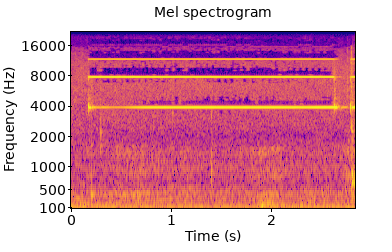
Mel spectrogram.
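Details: Philips Model 148 tube radio restoration with new tubes but radio deaf: continuity tester holds a steady high beep for over two seconds on a circuit shorted to ground, traced toward the trimmer capacitor, not the small capacitor.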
